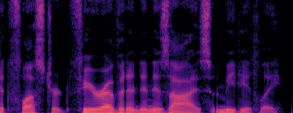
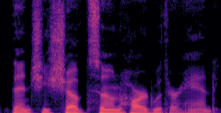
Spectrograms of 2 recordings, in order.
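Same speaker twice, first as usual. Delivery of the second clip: ordinary delivery, nothing marked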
